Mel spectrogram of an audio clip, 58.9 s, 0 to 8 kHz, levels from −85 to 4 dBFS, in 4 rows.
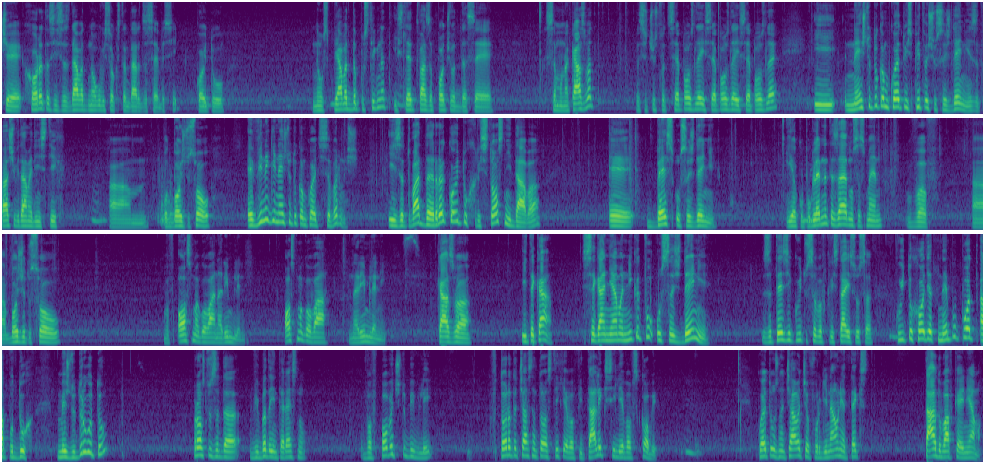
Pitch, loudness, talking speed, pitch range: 150 Hz, -21 LUFS, 145 wpm, 130-190 Hz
